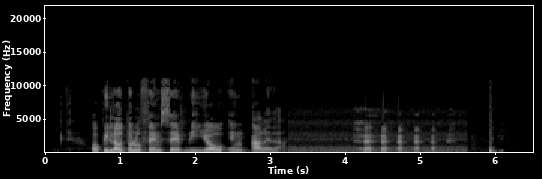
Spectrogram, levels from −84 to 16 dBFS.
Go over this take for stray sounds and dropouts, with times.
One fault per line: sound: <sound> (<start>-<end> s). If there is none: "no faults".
sound: laugh (4.1-5.5 s)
